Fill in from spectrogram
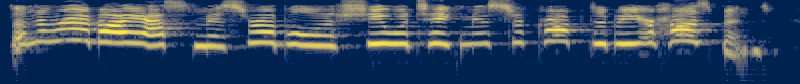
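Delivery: ordinary delivery, nothing marked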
